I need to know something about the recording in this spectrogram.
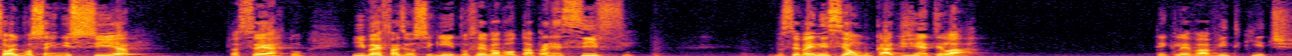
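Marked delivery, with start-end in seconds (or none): none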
